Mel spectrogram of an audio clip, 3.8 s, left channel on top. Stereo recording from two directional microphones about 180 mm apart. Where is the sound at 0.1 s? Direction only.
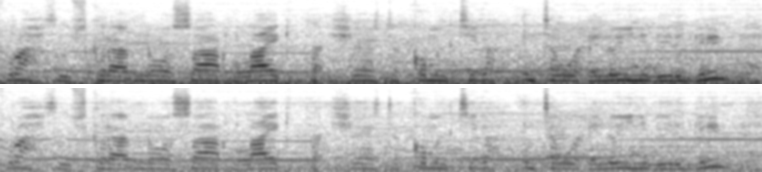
15° right (ahead or behind).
